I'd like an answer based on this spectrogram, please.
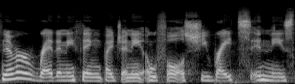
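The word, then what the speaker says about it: Offill: So that is my recommendation, Weather by Jenny Offal or Awful. This is the podcast of alternate pronunciations.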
